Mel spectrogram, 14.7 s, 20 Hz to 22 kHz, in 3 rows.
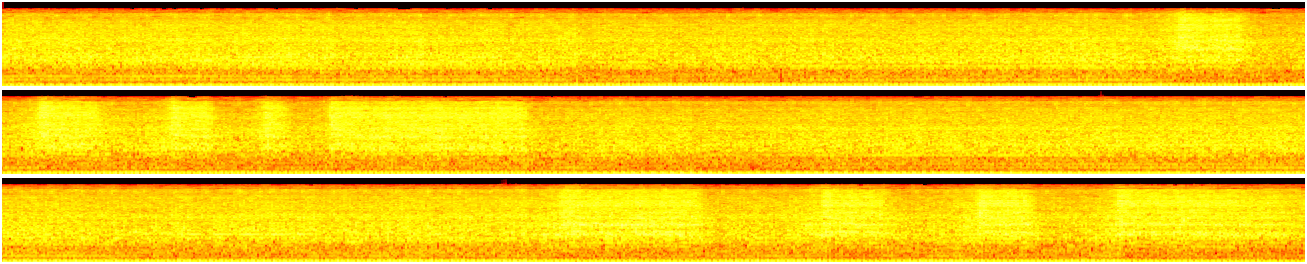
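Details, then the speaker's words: BMW 130i LCI with hydraulic power steering that feels heavy at low speed, idling before a fluid flush: a rough hissing groan twice while held at full lock. The owner suspects the steering rack; unconfirmed. "did you guys just hear that noise that really did not sound good i don't know if that's coming from the steering rack itself"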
